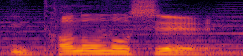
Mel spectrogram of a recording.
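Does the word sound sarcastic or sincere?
sarcastic. It is said with a dry, mocking tone. The speaker does not actually trust the newcomer.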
